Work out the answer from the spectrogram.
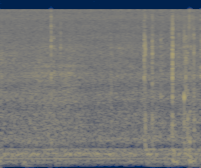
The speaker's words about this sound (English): So I'm going to type it here.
